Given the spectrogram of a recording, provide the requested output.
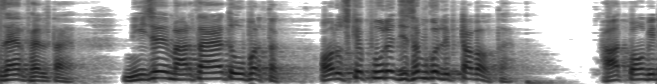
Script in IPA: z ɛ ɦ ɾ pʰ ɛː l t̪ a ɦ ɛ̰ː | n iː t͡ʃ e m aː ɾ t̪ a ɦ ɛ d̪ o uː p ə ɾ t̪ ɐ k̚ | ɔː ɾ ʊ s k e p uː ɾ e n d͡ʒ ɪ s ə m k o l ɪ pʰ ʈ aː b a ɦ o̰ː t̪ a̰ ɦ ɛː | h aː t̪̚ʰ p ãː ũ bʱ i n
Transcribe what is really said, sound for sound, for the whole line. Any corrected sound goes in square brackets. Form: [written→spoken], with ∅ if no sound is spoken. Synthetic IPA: z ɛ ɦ ɾ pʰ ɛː l t̪ a ɦ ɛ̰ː | n iː t͡ʃ e m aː ɾ t̪ a ɦ ɛ [d̪→t̪] o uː p ə ɾ t̪ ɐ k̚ | ɔː ɾ ʊ s k e p uː ɾ e [n→∅] d͡ʒ ɪ s ə m k o l ɪ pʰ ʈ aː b a ɦ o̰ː t̪ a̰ ɦ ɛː | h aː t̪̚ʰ p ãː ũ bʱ i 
